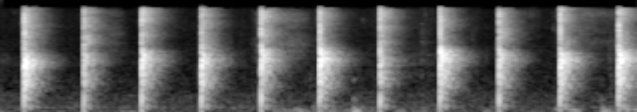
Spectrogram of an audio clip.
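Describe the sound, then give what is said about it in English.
A single person claps steadily, about eleven sharp, crisp claps in an even rhythm, clear with no voices or other sounds around them, clapping for the new Impact World Heavyweight Champion, Christian Cage. “We are clapping it up, ladies and gentlemen, for the brand new Impact World Heavyweight Champion, the one and only Mr.”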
